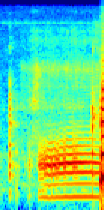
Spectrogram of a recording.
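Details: Sleeping English bulldog snoring: a few short snorts, then one steady, buzzing, almost tonal snore on the in-breath.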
